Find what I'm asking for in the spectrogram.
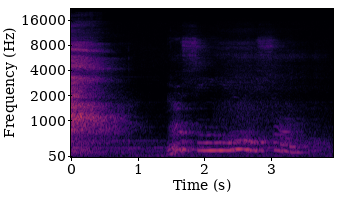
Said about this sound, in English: Exhale to release.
